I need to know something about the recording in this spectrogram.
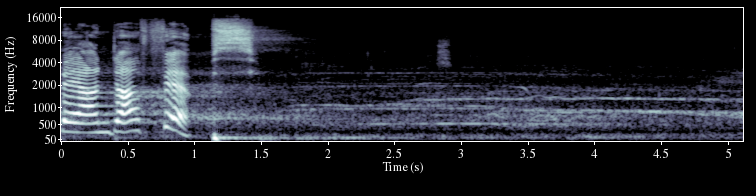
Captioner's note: audience cheers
